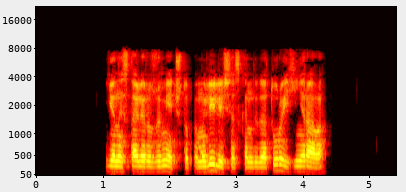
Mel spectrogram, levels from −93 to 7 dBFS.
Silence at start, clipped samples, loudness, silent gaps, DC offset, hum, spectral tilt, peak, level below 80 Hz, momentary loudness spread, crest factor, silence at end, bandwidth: 1.05 s; under 0.1%; -18 LUFS; none; under 0.1%; none; -2.5 dB/octave; -2 dBFS; -64 dBFS; 6 LU; 18 dB; 1.05 s; 8.2 kHz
